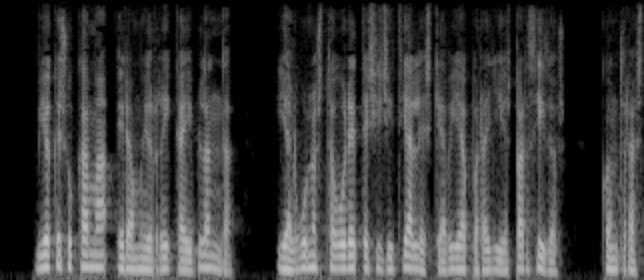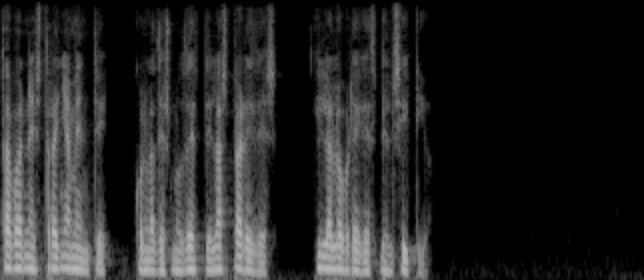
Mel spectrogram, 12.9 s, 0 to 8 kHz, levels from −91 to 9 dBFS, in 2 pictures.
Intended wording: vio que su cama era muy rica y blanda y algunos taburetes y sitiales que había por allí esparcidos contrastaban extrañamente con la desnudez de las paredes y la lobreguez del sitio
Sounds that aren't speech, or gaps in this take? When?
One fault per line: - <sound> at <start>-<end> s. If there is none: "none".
none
